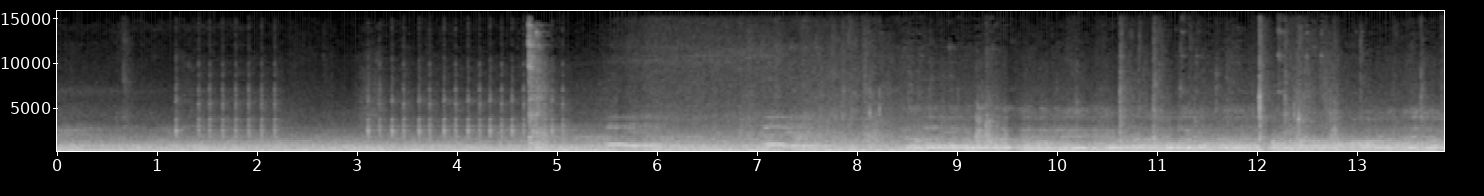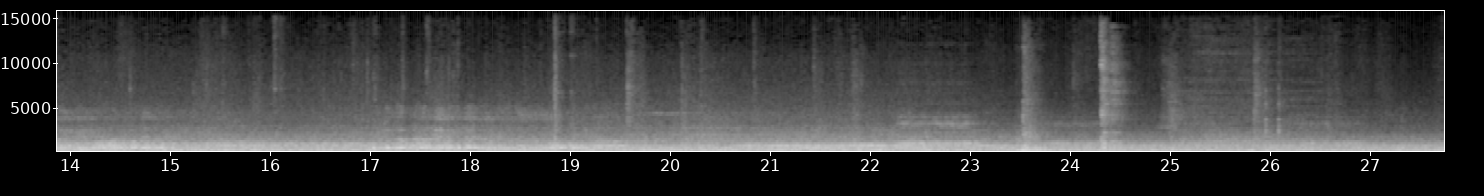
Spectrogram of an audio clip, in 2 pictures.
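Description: A stationary train's electric equipment hums steadily.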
